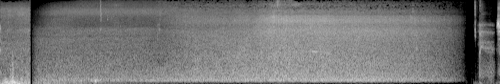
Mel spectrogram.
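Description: Steady rush of flowing water below a dam, swelling slightly through the middle and fading out near the end.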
